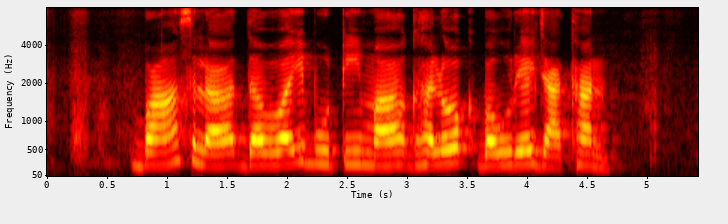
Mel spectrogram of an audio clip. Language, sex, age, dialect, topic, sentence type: Chhattisgarhi, female, 25-30, Western/Budati/Khatahi, agriculture, statement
